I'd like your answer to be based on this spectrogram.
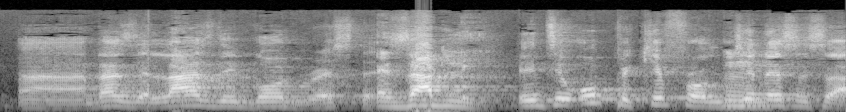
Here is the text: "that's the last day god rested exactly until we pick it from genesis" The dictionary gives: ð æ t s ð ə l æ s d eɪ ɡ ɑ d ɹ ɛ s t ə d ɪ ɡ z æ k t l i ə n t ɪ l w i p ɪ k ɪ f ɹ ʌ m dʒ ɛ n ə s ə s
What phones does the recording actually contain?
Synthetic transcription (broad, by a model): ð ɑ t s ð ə l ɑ s d eɪ ɡ ɑ d ɹ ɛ s t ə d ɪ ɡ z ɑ t l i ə n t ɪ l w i p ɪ k ɪ f ɹ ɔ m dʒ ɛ n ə s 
